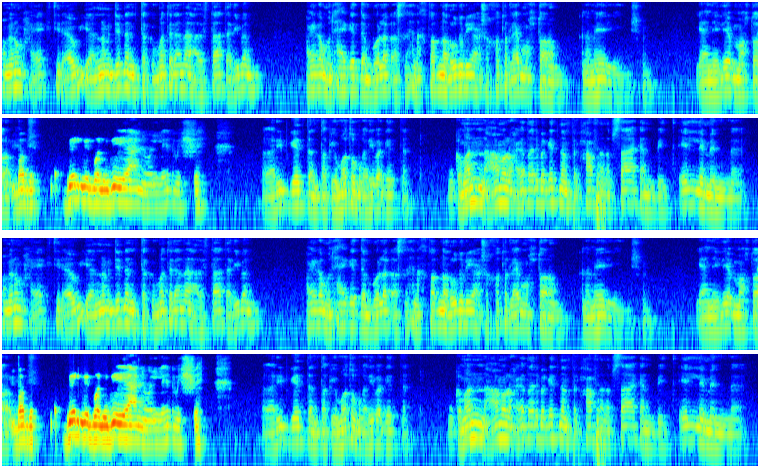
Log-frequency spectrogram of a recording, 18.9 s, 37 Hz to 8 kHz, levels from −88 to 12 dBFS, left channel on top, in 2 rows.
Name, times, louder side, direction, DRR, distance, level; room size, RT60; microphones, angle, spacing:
voice 1, 0.0-3.2 3.8-8.1 8.7-9.8 12.7-14.6 15.1-18.7, left 1 dB, 20° left, 0.9 m, -33 dB
voice 2, 9.5-9.8 10.2-12.3, right 5 dB, 75° right, 0.3 m, -20 dB
4.9 x 2.9 x 3.6 m
head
